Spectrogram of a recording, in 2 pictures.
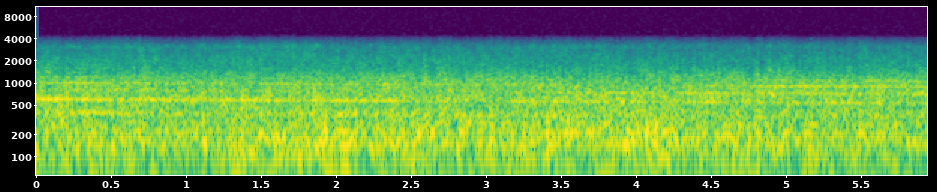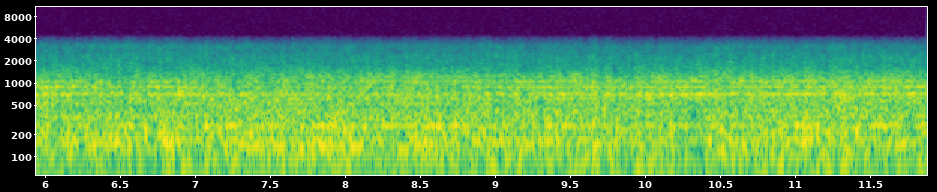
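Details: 2003 Saturn Vue 4-cylinder AWD, check engine and coolant lights on: while driving, a steady muffled drone with a faint hum from the front driver wheel area that follows road speed; hub already replaced without fixing it, source unknown.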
